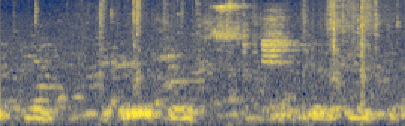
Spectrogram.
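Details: Racer pigeon giving a run of deep, burbling coos, several pulsing phrases close together with short dips between them, with faint scattered knocks and a brief higher note in the background.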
